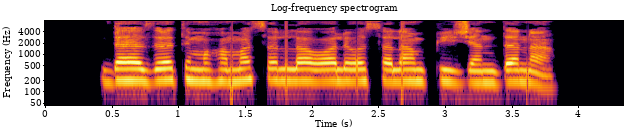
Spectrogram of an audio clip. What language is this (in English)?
Pashto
